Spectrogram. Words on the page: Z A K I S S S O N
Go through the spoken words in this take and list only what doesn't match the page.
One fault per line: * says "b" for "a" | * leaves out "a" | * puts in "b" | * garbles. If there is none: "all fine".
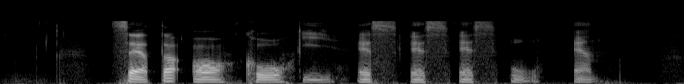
all fine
